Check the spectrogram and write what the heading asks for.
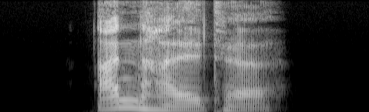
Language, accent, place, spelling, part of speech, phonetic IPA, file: German, Germany, Berlin, anhalte, verb, [ˈanˌhaltə], De-anhalte.ogg
- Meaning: inflection of anhalten: 1. first-person singular dependent present 2. first/third-person singular dependent subjunctive I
